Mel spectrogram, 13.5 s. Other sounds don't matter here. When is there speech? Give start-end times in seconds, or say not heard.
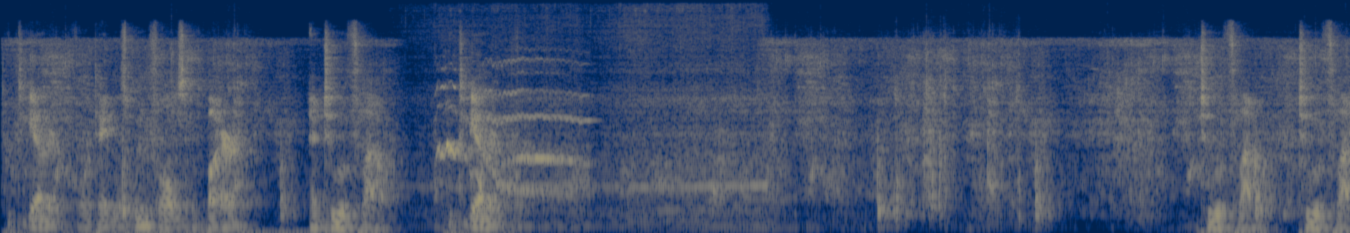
0.0-5.2, 11.9-13.4.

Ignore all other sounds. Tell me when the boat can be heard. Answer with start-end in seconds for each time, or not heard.
0.0-13.4.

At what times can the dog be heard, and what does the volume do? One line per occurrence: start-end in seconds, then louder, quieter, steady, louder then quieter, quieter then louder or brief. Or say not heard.
4.3-10.2 quieter then louder.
